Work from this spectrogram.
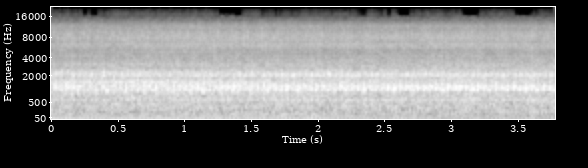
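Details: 2008 Honda New Civic, cold, at low revs, accessory belt tensioner already replaced twice; constant bearing-like whirring whine that does not diminish, traced with a stethoscope to a worn power steering pump bearing.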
